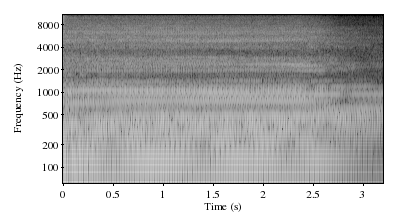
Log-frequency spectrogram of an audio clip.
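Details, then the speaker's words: 4-ton heat pump starting off-grid on two Anker F3800 transformerless-inverter power stations at 120/240V, mic placed by the unit. Steady low hum building smoothly with no clunk, stutter or strain: a clean, very smooth startup, then running at about 2,300 W. "That is the smoothest startup I've ever had with one of these transformerless inverters. That is awesome."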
